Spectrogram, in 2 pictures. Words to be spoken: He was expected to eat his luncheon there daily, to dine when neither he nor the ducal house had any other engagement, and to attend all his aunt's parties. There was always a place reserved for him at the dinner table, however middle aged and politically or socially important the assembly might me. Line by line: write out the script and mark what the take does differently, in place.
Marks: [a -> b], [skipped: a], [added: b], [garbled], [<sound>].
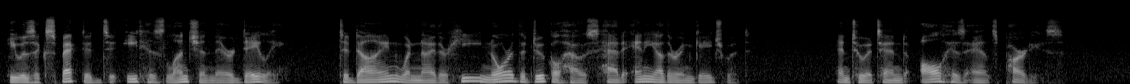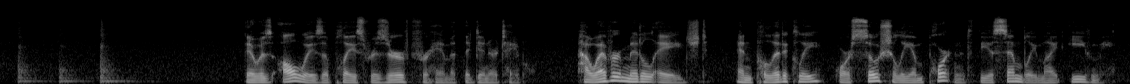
He was expected to eat his luncheon there daily, to dine when neither he nor the ducal house had any other engagement, and to attend all his aunt's parties. [thud] There was always a place reserved for him at the dinner table, however middle aged and politically or socially important the assembly might [added: eve] me.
